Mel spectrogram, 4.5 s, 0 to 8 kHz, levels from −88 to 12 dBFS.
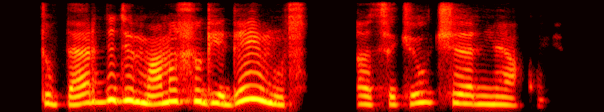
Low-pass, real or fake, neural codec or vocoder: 7.2 kHz; fake; autoencoder, 48 kHz, 32 numbers a frame, DAC-VAE, trained on Japanese speech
